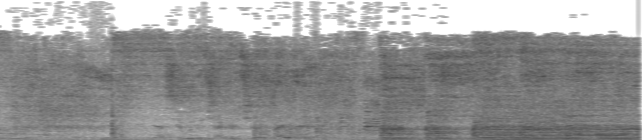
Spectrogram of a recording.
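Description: Live rock band in an audience recording: sustained guitar and keyboard chords over bass thin out about a second in to a sparser passage, then the full band comes back in about four seconds in.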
